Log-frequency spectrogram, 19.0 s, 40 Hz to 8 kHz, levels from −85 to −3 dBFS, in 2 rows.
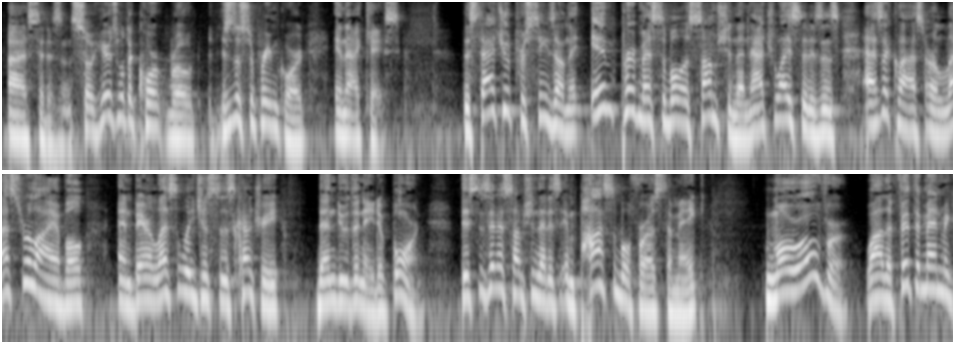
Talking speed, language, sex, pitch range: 190 wpm, English, male, 125-185 Hz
